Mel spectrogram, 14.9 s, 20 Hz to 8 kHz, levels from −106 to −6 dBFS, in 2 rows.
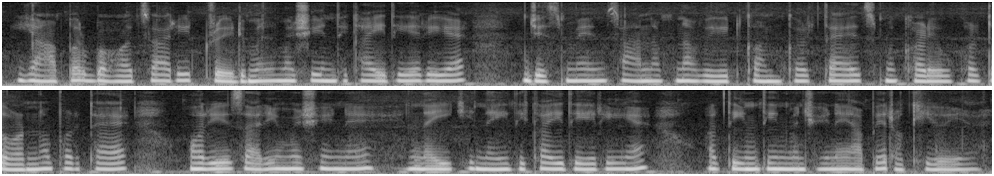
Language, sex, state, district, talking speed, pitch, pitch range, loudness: Hindi, female, Uttar Pradesh, Hamirpur, 170 wpm, 205 Hz, 195-215 Hz, -30 LUFS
